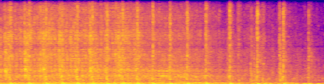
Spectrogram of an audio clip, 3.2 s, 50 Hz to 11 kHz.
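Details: 1950s Porsche 356 Speedster that was driven earlier that day: rapid irregular chuffing bursts that catch briefly then fade without idling. The engine fires but won't keep running; the helpers suspect no fuel is getting through.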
